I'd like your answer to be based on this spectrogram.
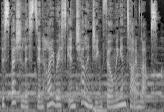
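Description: A woman's voice: medium pitch, expressive, fairly quick. Woman reading a sponsor message over music. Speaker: sponsor announcer. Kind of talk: scripted ad read. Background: loud music.

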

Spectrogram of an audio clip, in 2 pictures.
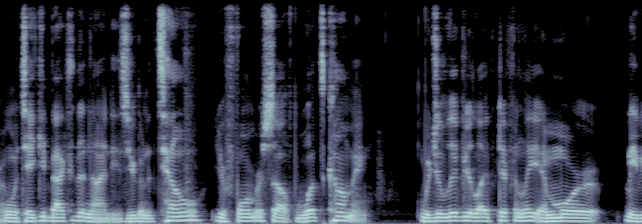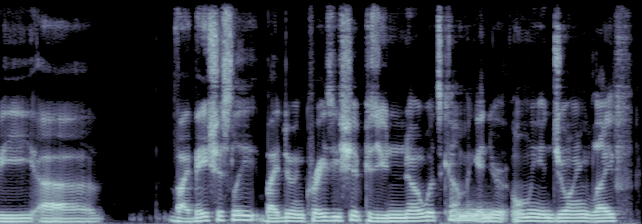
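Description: A man's voice: mid-range voice, vocal fry, a little mellow. A man in his late thirties, a comedian guest on a podcast, rambling in casual chat with lots of "like" and "you know". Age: 30s.

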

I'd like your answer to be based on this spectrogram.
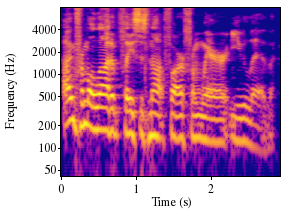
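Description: A man's voice: medium pitch, big pitch swings, moderate pace, creaky, darkish tone. A man from the American South, a rabbi himself, interviewing a guest in a conversational way and asking open questions. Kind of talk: casual interview.

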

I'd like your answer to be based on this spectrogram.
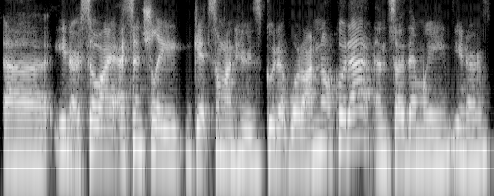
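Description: A woman in her thirties, a songwriter being interviewed, talking in a chatty, animated way with frequent laughs. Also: medium pitch, a little fast. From Australia. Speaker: songwriter guest. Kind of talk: casual interview chat.

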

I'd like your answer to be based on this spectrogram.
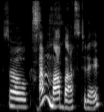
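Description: A woman's voice: mid-range voice, a little slow, a bit bright. A woman co-hosting a podcast in casual, giggly, teasing banter. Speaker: podcast co-host. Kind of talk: casual chat.

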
